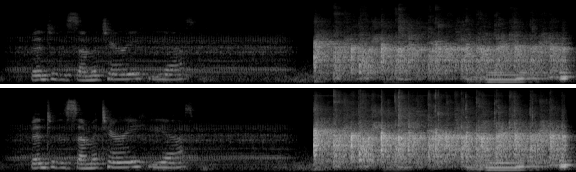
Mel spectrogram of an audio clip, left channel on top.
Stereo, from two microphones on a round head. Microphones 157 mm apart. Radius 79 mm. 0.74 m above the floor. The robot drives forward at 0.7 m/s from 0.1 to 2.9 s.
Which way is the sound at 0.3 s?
50° right (ahead or behind).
